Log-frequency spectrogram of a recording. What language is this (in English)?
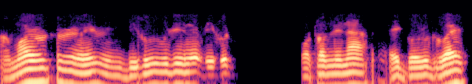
Assamese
